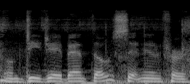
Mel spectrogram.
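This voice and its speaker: A man hosting a community radio music show as a DJ, casual, laid-back and a little halting in his delivery. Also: a little high, fairly even intonation. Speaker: guest radio DJ.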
